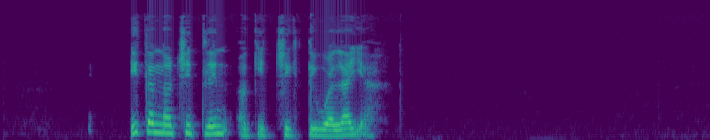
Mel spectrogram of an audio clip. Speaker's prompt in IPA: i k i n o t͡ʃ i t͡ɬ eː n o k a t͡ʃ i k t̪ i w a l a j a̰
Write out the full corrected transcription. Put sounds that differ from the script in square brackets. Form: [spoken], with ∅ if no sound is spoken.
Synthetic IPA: i k [a] n o t͡ʃ i t͡ɬ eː n o k [i] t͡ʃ i k t̪ i w a l a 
